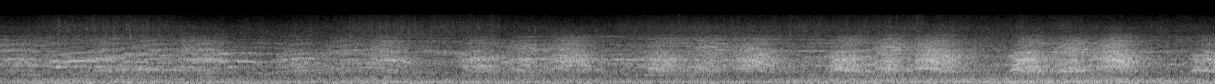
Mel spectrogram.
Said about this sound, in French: Et c'est arrivé aujourd'hui alors qu'on pouvait entendre les gens le huer et même lui crier Vote him out.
